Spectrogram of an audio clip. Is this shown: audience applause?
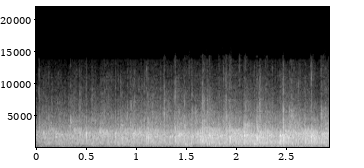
yes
